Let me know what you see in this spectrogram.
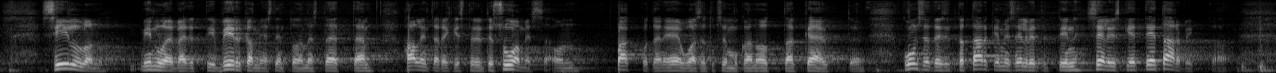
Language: Finnish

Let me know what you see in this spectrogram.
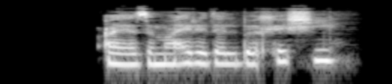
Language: Pashto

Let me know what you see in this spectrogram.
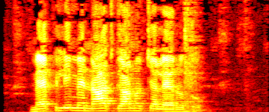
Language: Gurgula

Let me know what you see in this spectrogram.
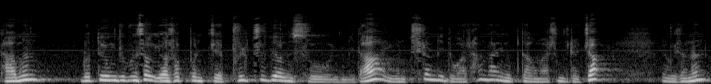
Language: Korean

